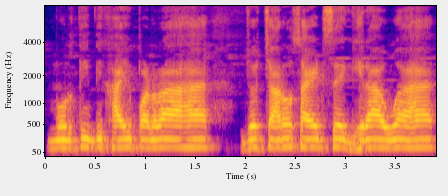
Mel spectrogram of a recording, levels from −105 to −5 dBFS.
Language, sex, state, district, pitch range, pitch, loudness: Hindi, male, Jharkhand, Deoghar, 115-120 Hz, 115 Hz, -17 LUFS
